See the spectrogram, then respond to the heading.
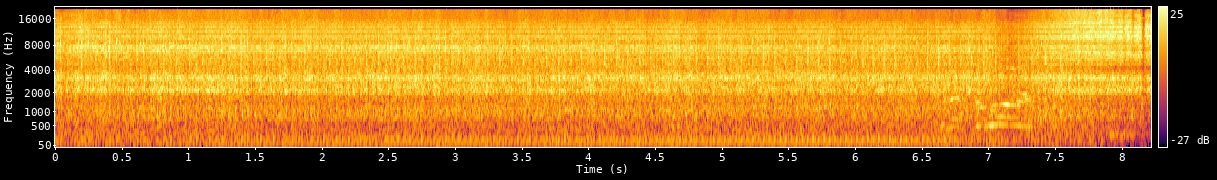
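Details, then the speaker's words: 1965 VW Beetle first start in years on a restored 30 PICT-1 carb (not the right carb): flat-four catches, idles lumpy and uneven, then cuts out abruptly when it runs out of fuel. "it's out of gas, but it'll run on Tim's carb."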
